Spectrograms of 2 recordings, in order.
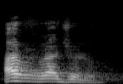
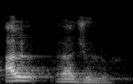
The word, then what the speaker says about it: ar-rajulu: Ar-rajulu. The man. Not al-rajulu. It will be wrong to say al-rajulu. It will be ar-rajulu. We won't pronounce love. Why? Because it is a son letter.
